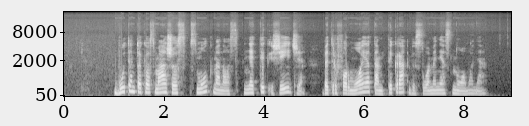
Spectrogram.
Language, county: Lithuanian, Alytus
